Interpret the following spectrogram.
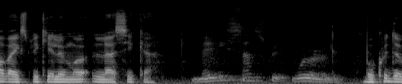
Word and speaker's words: Lasika: time it is the big A, the long Cette fois c'est pronounced A, un grand lassika. a. Donc on dit lasika, Lassika puzzle.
